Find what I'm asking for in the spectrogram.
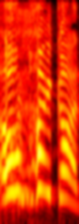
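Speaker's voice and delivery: mock, very high, very loud, shrill, thrilled voice. Retelling shooting his first ever deer with a bow; retelling his excited exclamation. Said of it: "I was so excited about this deer".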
